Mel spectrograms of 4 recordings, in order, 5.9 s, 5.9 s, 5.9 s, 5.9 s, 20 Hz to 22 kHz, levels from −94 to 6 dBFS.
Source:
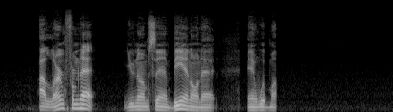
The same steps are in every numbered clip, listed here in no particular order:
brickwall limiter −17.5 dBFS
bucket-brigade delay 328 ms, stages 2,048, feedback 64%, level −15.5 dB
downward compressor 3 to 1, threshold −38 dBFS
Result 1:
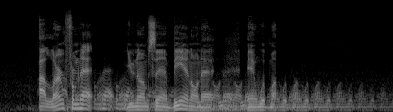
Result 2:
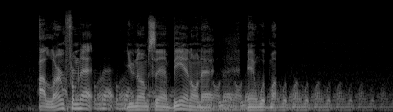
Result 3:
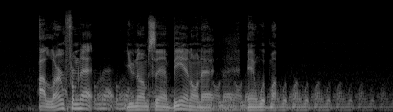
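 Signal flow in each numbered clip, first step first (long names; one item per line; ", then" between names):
bucket-brigade delay, then downward compressor, then brickwall limiter
bucket-brigade delay, then brickwall limiter, then downward compressor
brickwall limiter, then bucket-brigade delay, then downward compressor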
